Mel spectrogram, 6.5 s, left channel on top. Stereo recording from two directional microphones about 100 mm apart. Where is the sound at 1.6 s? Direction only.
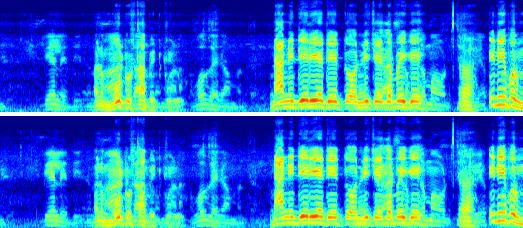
55° left (ahead or behind).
